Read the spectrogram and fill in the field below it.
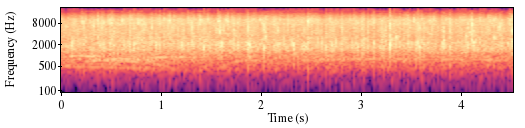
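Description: A studio audience on the quiz show Kaun Banega Crorepati claps loudly and steadily for a contestant, a thick uninterrupted wash of applause from many people.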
